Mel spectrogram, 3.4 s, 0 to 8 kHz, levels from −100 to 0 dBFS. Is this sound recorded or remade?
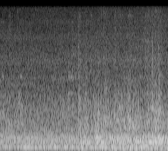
recorded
